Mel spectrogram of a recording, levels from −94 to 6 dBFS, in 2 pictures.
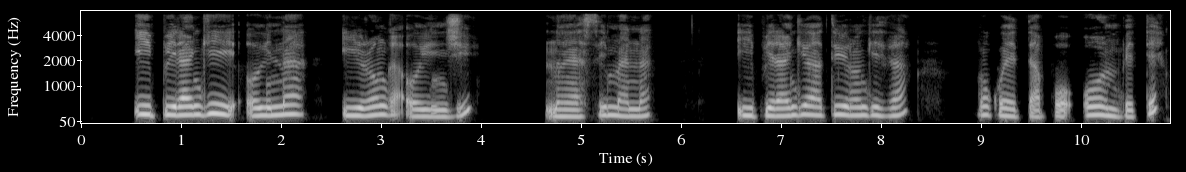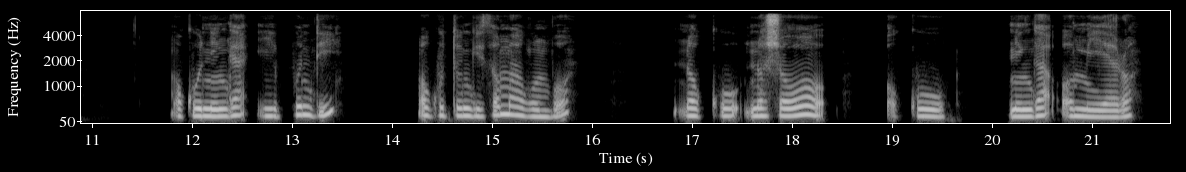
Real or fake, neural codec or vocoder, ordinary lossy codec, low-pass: real; none; MP3, 64 kbps; 7.2 kHz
